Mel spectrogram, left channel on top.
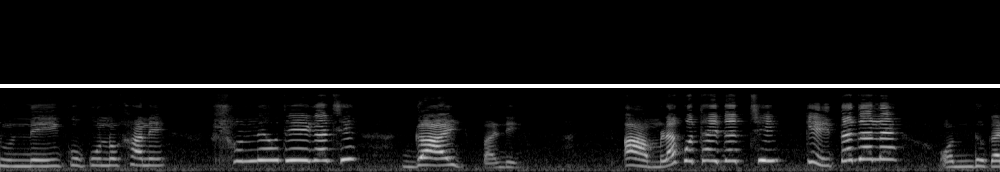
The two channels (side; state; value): left; silent; digital silence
